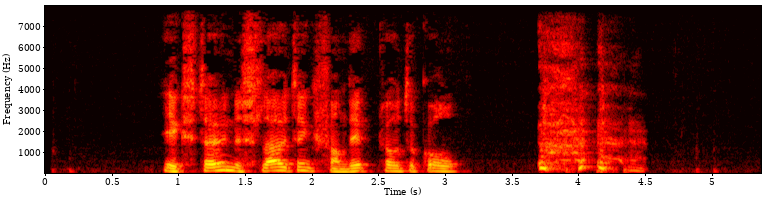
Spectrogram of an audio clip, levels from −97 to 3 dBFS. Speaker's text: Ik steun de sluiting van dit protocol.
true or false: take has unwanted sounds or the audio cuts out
true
